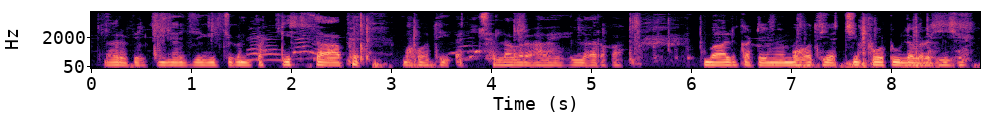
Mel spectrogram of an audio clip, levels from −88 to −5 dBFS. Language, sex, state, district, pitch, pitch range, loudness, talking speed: Hindi, male, Uttar Pradesh, Jalaun, 100 Hz, 100-105 Hz, -25 LUFS, 150 wpm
